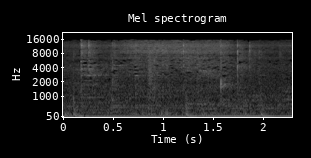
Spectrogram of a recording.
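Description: A steady hiss with a few light clicks and taps from a metal motorcycle carburetor body being handled and turned over.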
